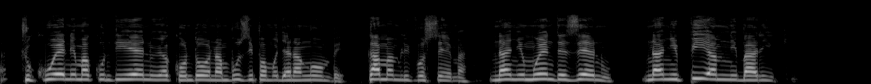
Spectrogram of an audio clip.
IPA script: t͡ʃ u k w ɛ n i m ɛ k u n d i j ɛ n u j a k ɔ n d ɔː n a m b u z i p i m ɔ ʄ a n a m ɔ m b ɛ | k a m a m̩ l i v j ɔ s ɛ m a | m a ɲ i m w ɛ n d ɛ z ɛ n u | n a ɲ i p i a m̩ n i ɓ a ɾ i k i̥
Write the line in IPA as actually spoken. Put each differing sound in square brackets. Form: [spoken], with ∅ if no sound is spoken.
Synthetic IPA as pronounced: t͡ʃ u k [u] ɛ n i m [a] k u n d i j ɛ n u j a k ɔ n d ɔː n a m b u z i p [a] m ɔ ʄ a n a [ŋ] ɔ m b ɛ | k a m a m̩ l i v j ɔ s ɛ m a | [n] a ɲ i m w ɛ n d ɛ z ɛ n u | n a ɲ i p i a m̩ n i ɓ a ɾ i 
